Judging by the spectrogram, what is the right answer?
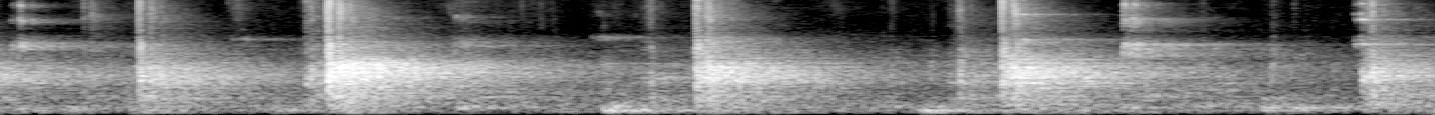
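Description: Squash ball being struck by rackets and smacking off the court walls during a rally, about five sharp hits at irregular intervals, each ringing out with a hall echo. The loudest hit comes about a second and a half in.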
